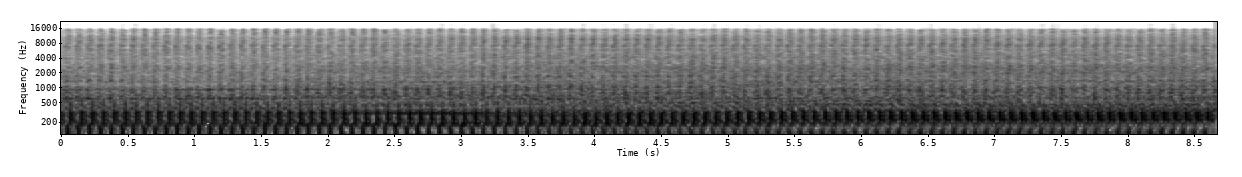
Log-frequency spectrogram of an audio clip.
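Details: Kirloskar single-cylinder diesel engine, after diesel filter replacement to cure a starting problem: steady, evenly spaced thumps at constant speed with no stumbles or knocks, running cleanly.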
